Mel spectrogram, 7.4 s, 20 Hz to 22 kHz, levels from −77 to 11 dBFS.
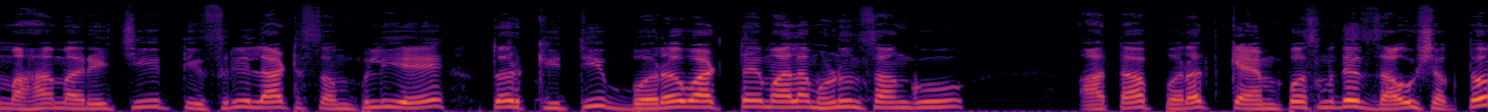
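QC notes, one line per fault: No technical faults are audible anywhere in the speech recording.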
